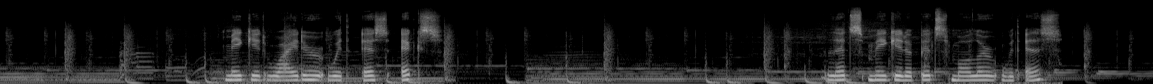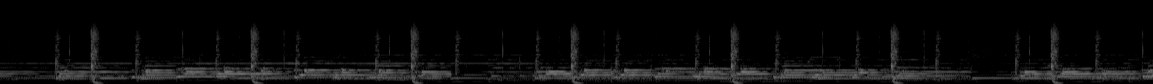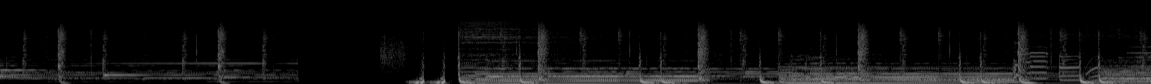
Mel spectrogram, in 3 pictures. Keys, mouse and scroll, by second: 2.2 middle click, 3.1-4.6 scroll up 3, 4.6 s, 15.6-17.7 middle drag, 17.7 g, 32.4-33.4 scroll down 2, 33.4-34.5 middle drag.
